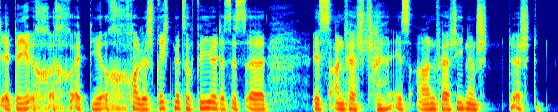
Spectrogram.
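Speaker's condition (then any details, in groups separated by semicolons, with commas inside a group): Stuttering; developmental, lifelong, possibly inherited, father stuttered, brother fluent, logopedic speech therapy, constant since second grade; choppy, repetitions, blocks, cannot coordinate speech components, body tenses during blocks, throat sometimes hurts, fluent when singing; repeated sounds, repeated words, prolonged sounds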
